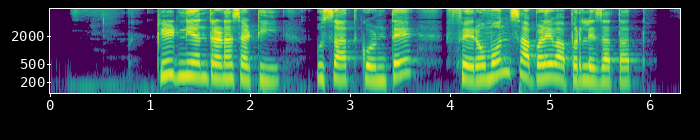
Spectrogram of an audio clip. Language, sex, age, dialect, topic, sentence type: Marathi, female, 51-55, Standard Marathi, agriculture, question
